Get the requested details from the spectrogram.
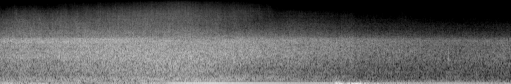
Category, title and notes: Sound effects > Vehicles
Car00060512CarSinglePassing
automobile, car, drive, field-recording, rainy, vehicle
